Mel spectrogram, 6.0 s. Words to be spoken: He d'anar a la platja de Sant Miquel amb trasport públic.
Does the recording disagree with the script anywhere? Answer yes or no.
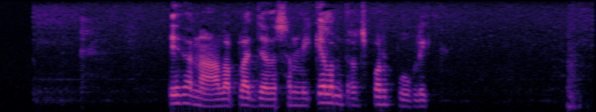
no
